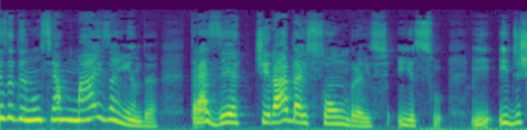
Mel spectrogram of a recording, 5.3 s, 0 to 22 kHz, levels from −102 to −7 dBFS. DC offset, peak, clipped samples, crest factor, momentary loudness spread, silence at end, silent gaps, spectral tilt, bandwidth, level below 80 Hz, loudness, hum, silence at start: under 0.1%; -4 dBFS; under 0.1%; 16 dB; 12 LU; 0 s; none; -5.5 dB/octave; 14.5 kHz; -48 dBFS; -21 LUFS; none; 0 s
